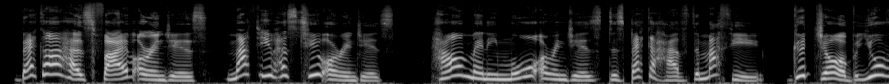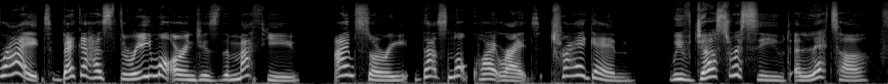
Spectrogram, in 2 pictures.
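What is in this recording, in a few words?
British English e-learning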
